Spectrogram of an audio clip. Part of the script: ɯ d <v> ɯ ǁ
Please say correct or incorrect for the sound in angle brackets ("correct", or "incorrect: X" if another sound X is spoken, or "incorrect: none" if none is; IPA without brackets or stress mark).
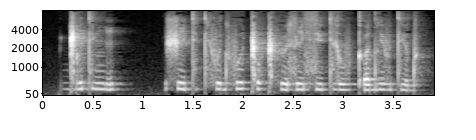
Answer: incorrect: f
